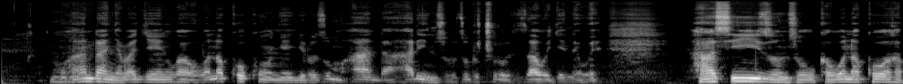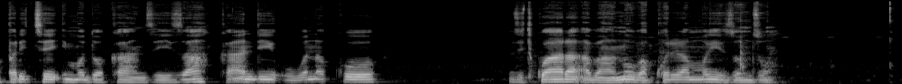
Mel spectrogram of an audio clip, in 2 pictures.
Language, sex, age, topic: Kinyarwanda, male, 18-24, government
